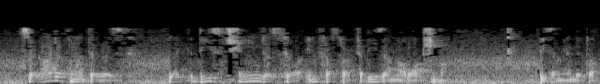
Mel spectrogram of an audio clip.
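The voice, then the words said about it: German accent. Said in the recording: “as you can probably tell by my accent, I'm from ... Germany”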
